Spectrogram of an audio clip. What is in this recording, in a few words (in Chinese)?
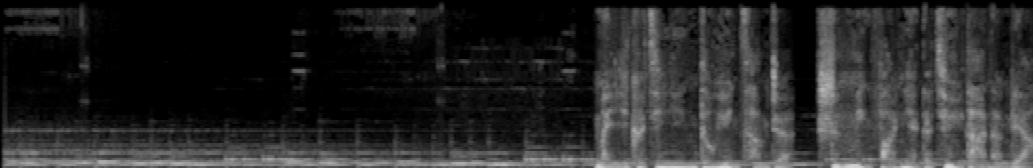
国语男 形象片 科技 国家基因库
